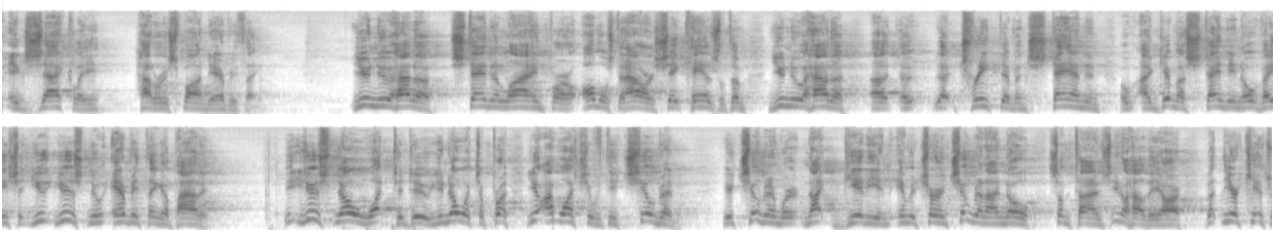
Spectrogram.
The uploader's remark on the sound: During the Sunday Evening service on April 9, 2023, at North Valley Baptist Church in Santa Clara, California.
